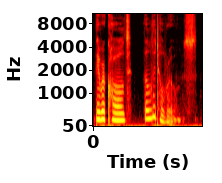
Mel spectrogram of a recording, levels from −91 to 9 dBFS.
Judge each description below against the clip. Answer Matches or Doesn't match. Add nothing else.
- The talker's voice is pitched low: Doesn't match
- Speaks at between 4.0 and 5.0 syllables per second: Matches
